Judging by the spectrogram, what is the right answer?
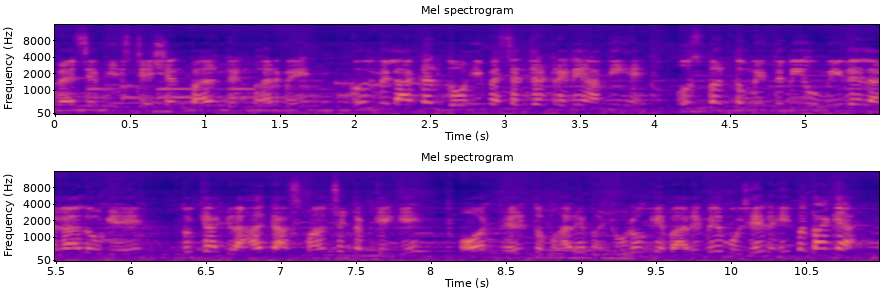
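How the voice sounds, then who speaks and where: A man's voice: sits high, fairly quick, few pauses, recorded from a distance, over music, natural voice, rough recording. A man voicing a sensible tea seller in a comic moral story, teasing and moralizing. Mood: amused teasing.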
